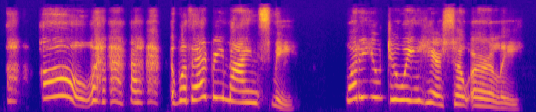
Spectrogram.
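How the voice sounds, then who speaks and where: A flighty older landlady played by an actress in a vintage radio comedy. Her voice is very high and highly animated, recorded close and dry. She dithers and stammers, kindly and forever losing her thread. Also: measured pace, no room sound, exaggerated voice. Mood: flustered.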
